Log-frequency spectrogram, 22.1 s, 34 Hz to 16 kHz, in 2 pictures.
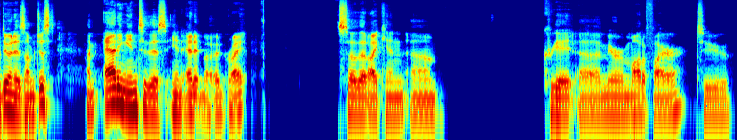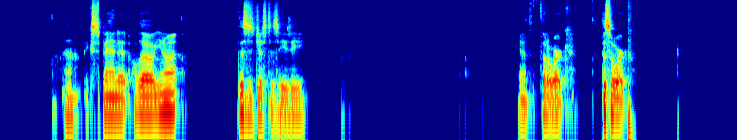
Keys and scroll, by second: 0.2 Escape, 1.0 g, 3.5 Escape, 3.5 shift+d, 3.9 g, 7.2 shift+d, 9.8 shift+d, 12.3 shift+d, 15.3 shift+d, 18.9 Tab, 20.4 s, 21.1 s.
